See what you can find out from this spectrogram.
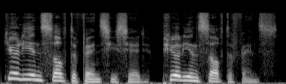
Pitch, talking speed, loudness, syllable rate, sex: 155 Hz, 210 wpm, -18 LUFS, 7.0 syllables/s, male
